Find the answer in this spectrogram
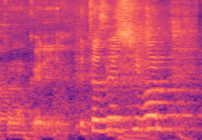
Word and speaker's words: Siobhan: No, el nombre se pronuncia Siobhan y lo escogí por el apellido, Ajá. porque es un nombre irlandés, pero de raíz celta.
